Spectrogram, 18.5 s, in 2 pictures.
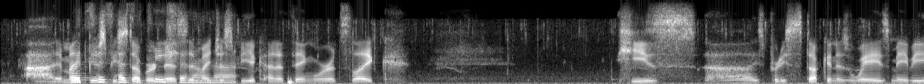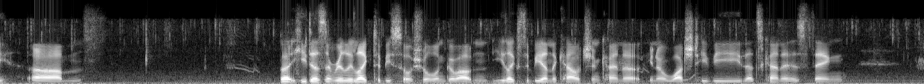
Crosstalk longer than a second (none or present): present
